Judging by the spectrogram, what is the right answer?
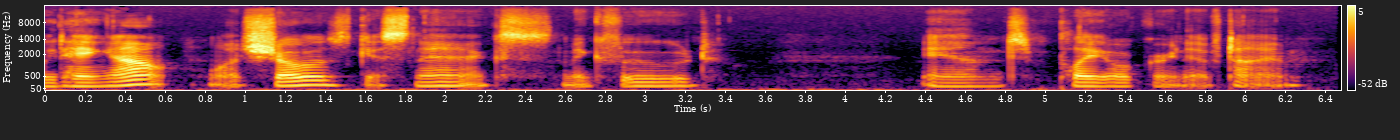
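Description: With ordinary pitch variation and a somewhat breathy quality, a man speaks very slowly at a medium pitch. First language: not English. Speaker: gaming podcast co-host. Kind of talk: casual chat. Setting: studio with headphones.

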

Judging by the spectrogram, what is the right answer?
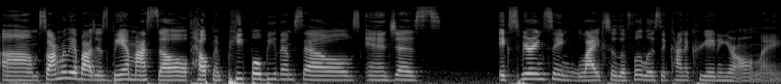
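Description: A woman at medium pitch has a bright, sharp tone and fairly even intonation, speaking at a moderate pace. Her loudness swings widely over a very clean recording with a silent background. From Detroit. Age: 20s. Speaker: podcast co-host, social worker. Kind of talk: casual chat.

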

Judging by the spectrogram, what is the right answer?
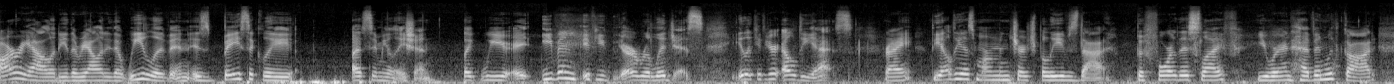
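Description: With noticeable background noise, a woman speaks at very even loudness. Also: moderate pace. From Salt Lake City, Utah (Rose Park). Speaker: photographer and podcast co-host. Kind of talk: casual chat.

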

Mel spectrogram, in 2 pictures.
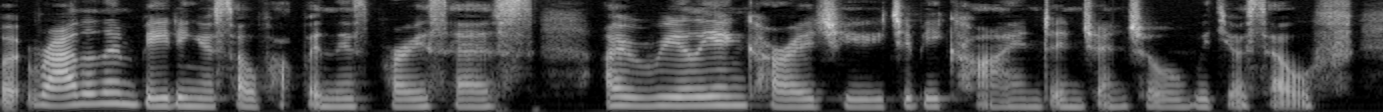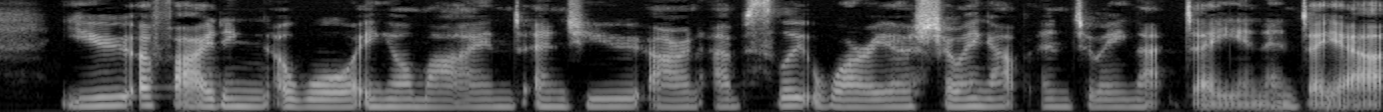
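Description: A woman with an Australian accent speaks at a medium pitch and a moderate pace, keeping her intonation fairly even. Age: 20s. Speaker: nurse and recovery ambassador. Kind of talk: casual interview.

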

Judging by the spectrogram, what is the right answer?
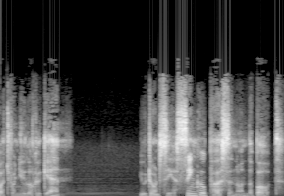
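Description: A put-on character voice whispers over faint music in the background. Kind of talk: fantasy villain voice. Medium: actual play. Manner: grandiose, formal.

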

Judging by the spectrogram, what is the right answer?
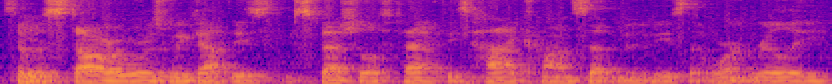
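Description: At a fairly quick pace, a man with a very deep, low, somewhat breathy voice speaks in a flat monotone. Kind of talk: casual chat about sci-fi films.

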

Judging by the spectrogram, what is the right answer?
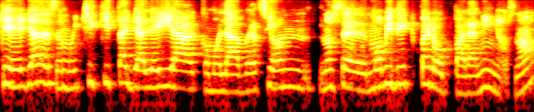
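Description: Bright and sharp in tone, a woman with a high pitch talks at a fairly quick pace with fairly even intonation. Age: 30s. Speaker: preschool and primary teacher. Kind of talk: casual chat.

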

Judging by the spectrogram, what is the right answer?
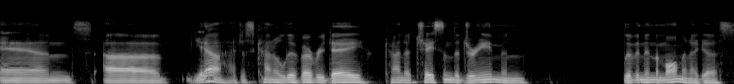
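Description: With an American accent, a man speaks in a plain, everyday voice at a fairly low pitch, keeping a moderate pace and fairly even intonation. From Florida, US. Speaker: writer and director. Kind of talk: casual interview chat.

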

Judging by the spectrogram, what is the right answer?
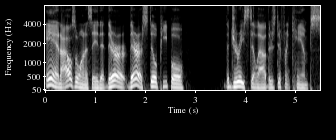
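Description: A man with a plain, everyday voice, fairly high in pitch and with lively intonation, talks at a fairly quick pace on a very clean recording with a silent background and a dry, close sound with no echo. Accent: American. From US Northeast (Connecticut). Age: 40s. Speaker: comedian. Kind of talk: casual chat.

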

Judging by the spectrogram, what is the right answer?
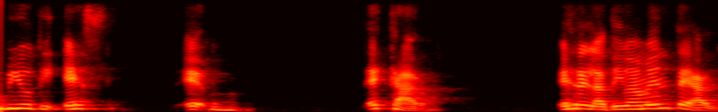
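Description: In an animated tone, a woman keeps her delivery at a moderate pace. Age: 20s. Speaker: podcast host. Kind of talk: personal monologue.

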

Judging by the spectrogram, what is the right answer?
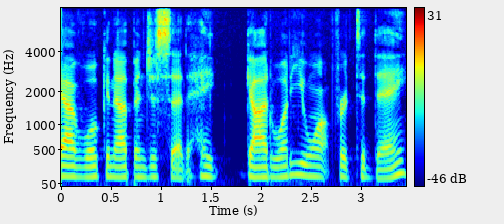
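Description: In a very clean recording with a silent background, a man speaks at a moderate pace. He has an ordinary speaking voice of medium pitch. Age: 20s. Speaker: pastor. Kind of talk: interview. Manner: casual, conversational.

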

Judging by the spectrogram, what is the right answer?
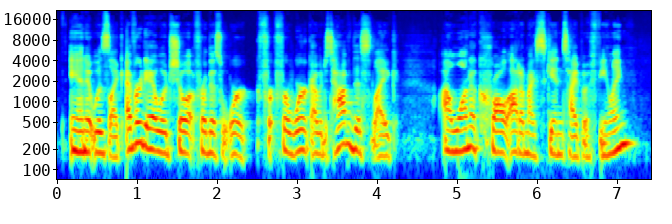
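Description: On a very clean recording with a silent background, a woman speaks with an American accent. Her medium pitch, fairly even intonation and fairly quick pace hold throughout. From US Midwest, southeastern Ohio. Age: 20s. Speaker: podcast host. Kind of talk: casual solo monologue. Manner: casual, filler-heavy.

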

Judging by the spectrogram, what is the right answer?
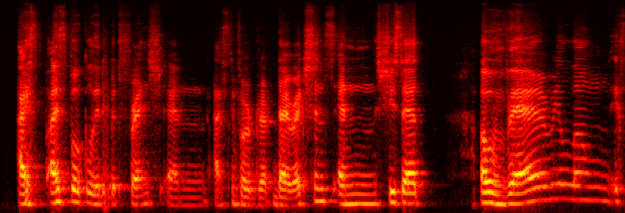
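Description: A high-pitched man with an Indonesian accent speaks at a fairly slow pace. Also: ordinary pitch variation. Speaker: podcast co-host. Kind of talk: casual chat. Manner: halting.

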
